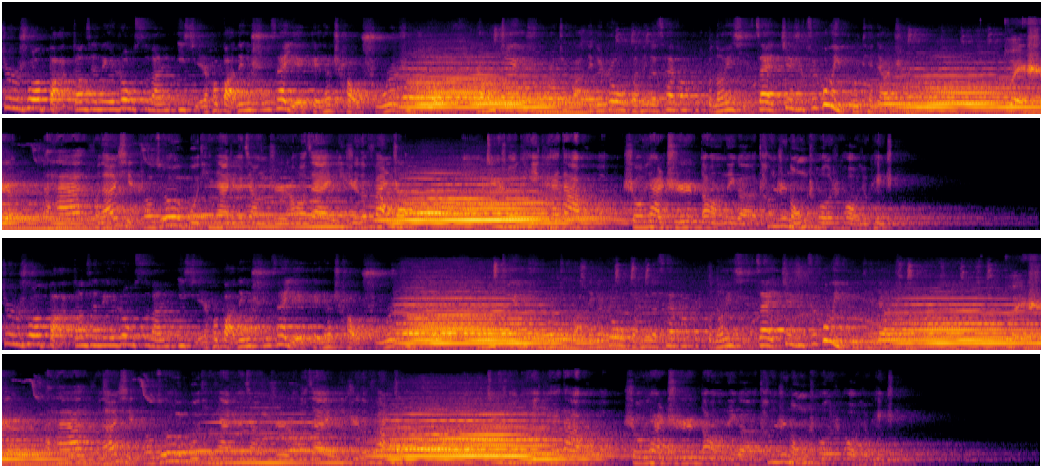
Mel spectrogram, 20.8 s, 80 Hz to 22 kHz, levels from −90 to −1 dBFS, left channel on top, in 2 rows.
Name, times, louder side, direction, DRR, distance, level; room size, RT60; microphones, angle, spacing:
voice 1, 0.0-9.1 14.3-14.5, left 2 dB, 20° left, 3 dB, 0.4 m, -27 dB
sound 1, 3.9-6.3 8.2-11.4 12.0-15.9, left 1 dB, 30° right, 1.5 m, -19 dB
voice 2, 10.0-14.5 15.0-19.3, left 2 dB, 50° left, 6 dB, 0.7 m, -30 dB
13.0 x 10.5 x 2.8 m, 2.8 s
head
